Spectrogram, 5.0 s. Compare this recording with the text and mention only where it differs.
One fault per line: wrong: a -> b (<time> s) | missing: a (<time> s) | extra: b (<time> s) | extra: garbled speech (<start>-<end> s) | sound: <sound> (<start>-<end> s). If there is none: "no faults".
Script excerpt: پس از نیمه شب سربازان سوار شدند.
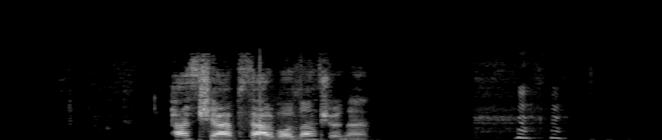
missing: از نیمه (1.5 s)
missing: سوار (2.4 s)
sound: laugh (3.6-4.3 s)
